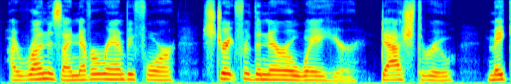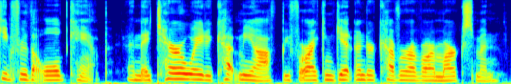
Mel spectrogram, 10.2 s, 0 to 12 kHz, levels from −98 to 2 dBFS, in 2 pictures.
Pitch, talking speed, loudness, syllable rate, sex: 180 Hz, 215 wpm, -18 LUFS, 5.3 syllables/s, female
